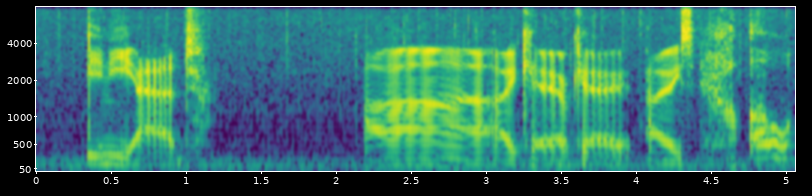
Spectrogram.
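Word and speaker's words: Ynnead: Oh, I'm not sure I'm pronouncing that right. Yaned. Oh, pronounced Iniad.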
